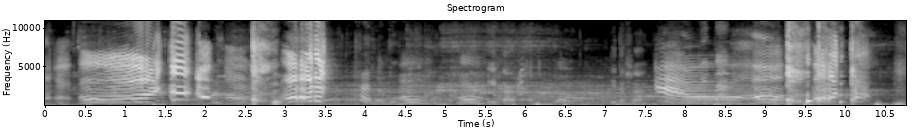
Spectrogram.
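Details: Mother's deliberate, imitated adult cough bursts, not from illness, alternating with her infant's high squealing laughter and soft babble in a small room.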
